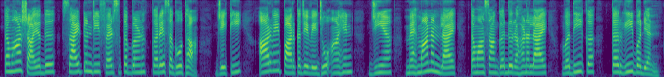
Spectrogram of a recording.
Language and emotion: Sindhi, neutral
